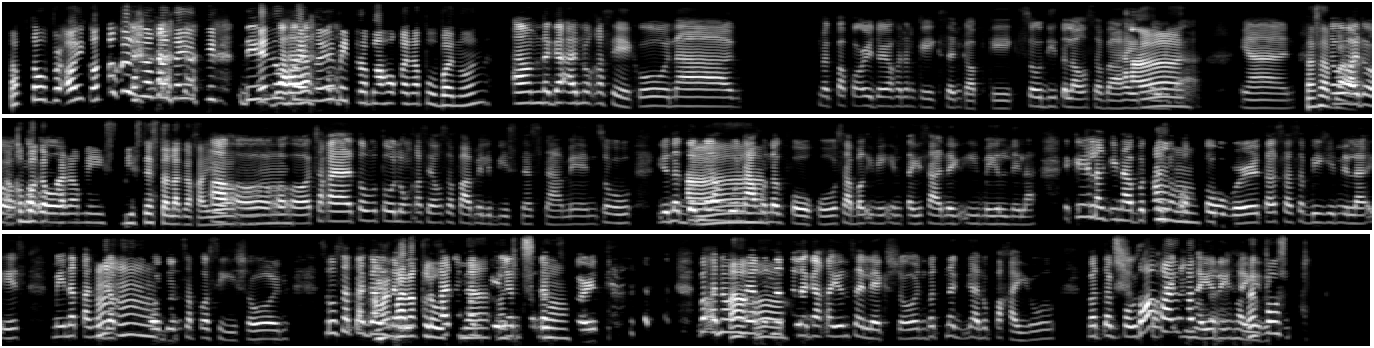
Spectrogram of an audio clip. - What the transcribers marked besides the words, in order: laugh; laughing while speaking: "'Di ba?"; laugh; background speech; tapping; other background noise
- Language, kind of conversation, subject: Filipino, unstructured, Ano ang tingin mo sa mga taong tumatanggap ng suhol sa trabaho?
